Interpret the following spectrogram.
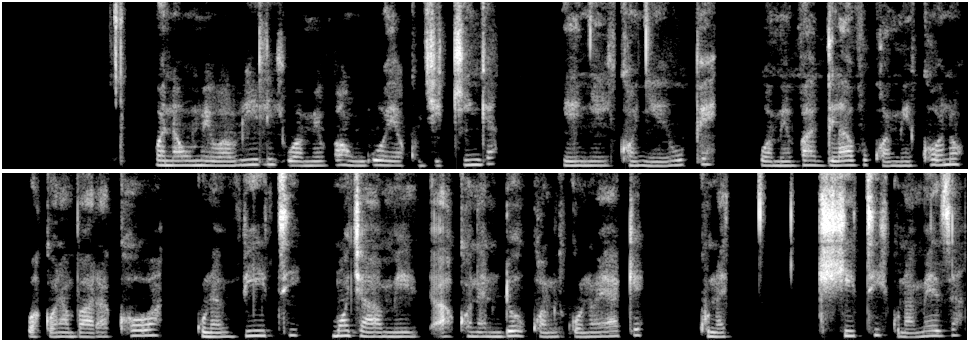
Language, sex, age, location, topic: Swahili, male, 18-24, Wajir, health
